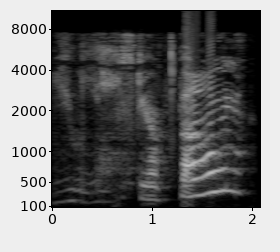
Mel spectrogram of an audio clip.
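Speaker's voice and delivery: little brother scandalized at Red; jarring shout. Acted. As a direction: bellow it in disbelief. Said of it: "a much more jarring voice".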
